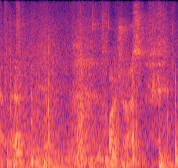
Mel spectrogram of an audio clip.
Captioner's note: footsteps clanging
